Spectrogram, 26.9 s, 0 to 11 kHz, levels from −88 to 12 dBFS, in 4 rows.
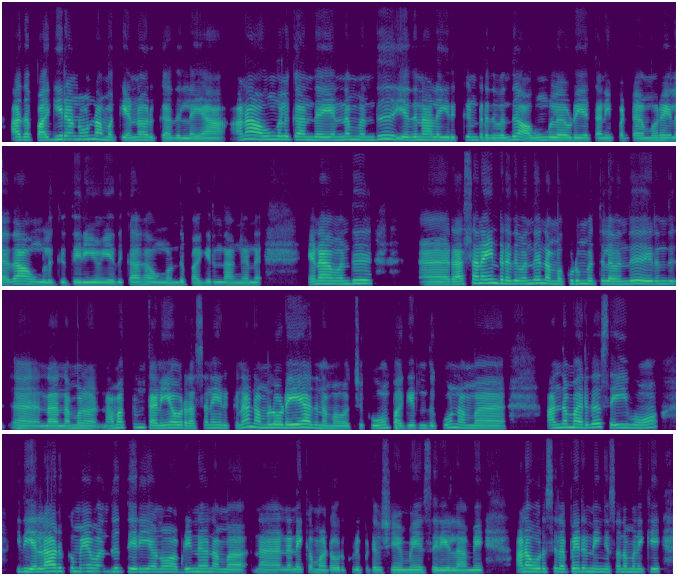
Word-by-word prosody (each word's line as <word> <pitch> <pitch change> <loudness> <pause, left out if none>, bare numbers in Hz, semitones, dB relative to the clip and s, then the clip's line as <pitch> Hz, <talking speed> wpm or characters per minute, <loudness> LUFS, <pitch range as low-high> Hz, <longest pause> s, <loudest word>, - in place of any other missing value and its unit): அத 220 0 +3
பகிரணும்னு 250 +4 +2
நமக்கு 215 -4 -4
எண்ணம் 210 +1 0
இருக்காது 175 -3 -4
இல்லயா! 165 +1 0 0.3
ஆனா, 280 +5 +5
அவுங்களுக்கு 245 -1 -1
அந்த 220 -1 -2 0.2
எண்ணம் 230 +2 -2
வந்து 220 +5 -4 0.3
எதனால 220 0 +1
இருக்குன்றது 200 -1 -5
வந்து 200 +7 -2
அவுங்களுடைய 195 0 +1
தனிப்பட்ட 185 +1 -3 0.2
முறையில 185 0 0
தான் 205 0 +6
அவுங்களுக்கு 165 -4 -4
தெரியும். 165 0 +1
எதுக்காக 170 +1 -4
அவுங்க 165 -1 -4
வந்து 160 +1 -5
பகிர்ந்தாங்கன்னு. 160 0 -4 0.5
ஏன்னா 230 +2 +7 0.2
வந்து 235 +3 -1 0.7
அ - - +2 0.2
ரசனைன்றது 265 +2 +4
வந்து 245 +4 0
நம்ம 210 -2 0
குடும்பத்துல 220 -2 -1
வந்து 215 +4 -1 0.2
இருந்து 210 0 -3 0.2
அ - - +1 0.3
ந - - +4 0.2
நம்ம 190 +2 -3 0.3
நமக்குத் 235 +4 -2
தனியா 200 +2 +4
ஒரு 205 - 0
ரசனை 215 +4 -4
இருக்குன்னா 205 +7 0
நம்மளோடயே 235 0 +5
அத 215 -3 -5
நம்ம 180 -1 -4
வச்சுக்குவோம். 200 +6 -5
பகிர்ந்துக்குவோம். 195 +4 -4
நம்ம 195 -1 -4 0.8
அந்தமாரி 245 0 +2
தான் 275 - -3
செய்வோம். 225 +1 -2 0.4
இது 230 - -2
எல்லாருக்குமே 255 +1 +4
வந்து 235 +2 -6
தெரியணும் 220 -1 +1
அப்பிடின்னு 220 +3 -1
நம்ம 195 -1 -3 0.3
ந 195 - -2 0.3
நினைக்கமாட்டோம். 185 -3 -2
ஒரு 175 - -11
குறிப்பிட்ட 180 -1 -7
விஷயமே 180 +1 -1
சரி 170 -1 +1
எல்லாமே! 165 +1 0 0.4
ஆனா, 245 - +6
ஒரு 225 - -2
சில 230 -2 0
பேர் 235 0 +2
நீங்கச் 215 0 -4
சொன்னமானிக்கி 215 0 -2
210 Hz, 155 wpm, -23 LUFS, 185-230 Hz, 0.8 s, ஏன்னா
